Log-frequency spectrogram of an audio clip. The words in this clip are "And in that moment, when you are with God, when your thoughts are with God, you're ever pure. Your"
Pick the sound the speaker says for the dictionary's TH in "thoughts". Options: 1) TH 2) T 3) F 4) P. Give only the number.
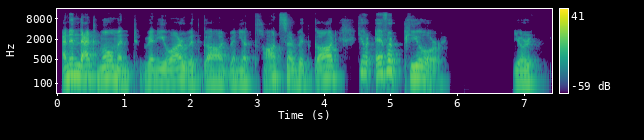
2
